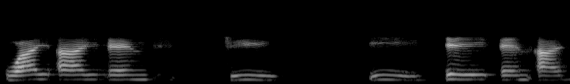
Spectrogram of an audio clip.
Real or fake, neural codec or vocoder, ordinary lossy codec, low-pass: fake; autoencoder, 48 kHz, 32 numbers a frame, DAC-VAE, trained on Japanese speech; none; 3.6 kHz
